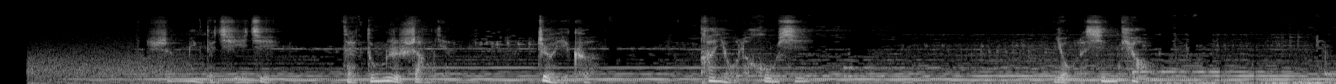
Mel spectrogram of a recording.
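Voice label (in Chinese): 广告练习, 男声 年轻磁性 风格轻松活泼; 宜家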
